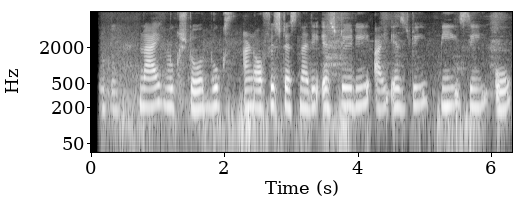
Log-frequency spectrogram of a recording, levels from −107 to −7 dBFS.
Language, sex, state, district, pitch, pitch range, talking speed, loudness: Odia, female, Odisha, Khordha, 205 Hz, 195-215 Hz, 75 wpm, -18 LUFS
